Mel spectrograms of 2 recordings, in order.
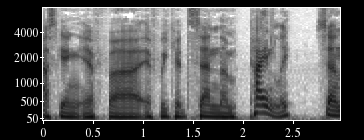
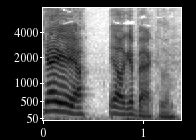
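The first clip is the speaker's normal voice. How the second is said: breezy brush-off; 7 semitones higher, 3 dB louder, faster than usual. Retold or imitated. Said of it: "He was like".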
